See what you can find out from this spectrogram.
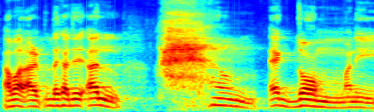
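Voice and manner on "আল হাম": আল হাম with a hard, forced ha. Shown as a demonstration. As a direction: show the wrong hard ha in হাম. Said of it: "খুব শক্ত করে উচ্চারণ করছে". (খুব শক্ত করে হা উচ্চারণ)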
